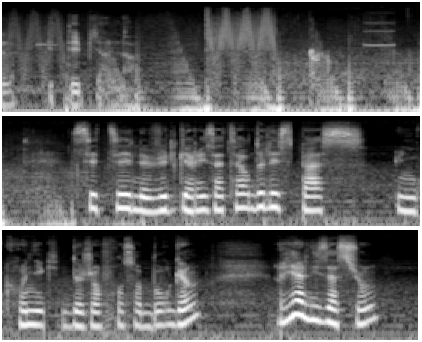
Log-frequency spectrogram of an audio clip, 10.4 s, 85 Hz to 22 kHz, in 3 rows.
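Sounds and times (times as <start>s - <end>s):
radio transmitter of a small satellite beeping: 0.0s - 5.1s
brief steady tone: 0.0s - 7.5s
low rumbling drone: 0.0s - 7.6s
speech: 0.5s - 2.9s, 4.2s - 10.4s.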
